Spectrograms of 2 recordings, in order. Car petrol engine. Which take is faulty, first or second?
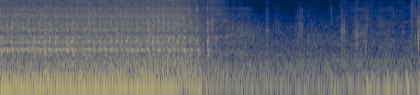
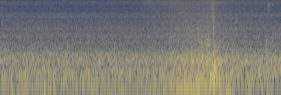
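first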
